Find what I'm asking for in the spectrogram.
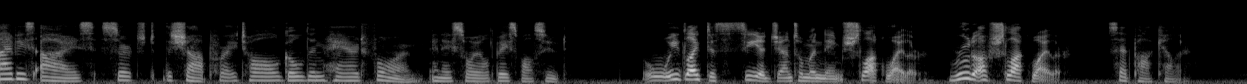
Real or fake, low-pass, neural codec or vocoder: real; 7.2 kHz; none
